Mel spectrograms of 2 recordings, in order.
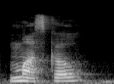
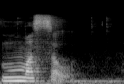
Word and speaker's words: muscle: without L walk walk it isn't muscal no it isn't muscle no it's muscle we don't pronounce c muscle it isn't half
